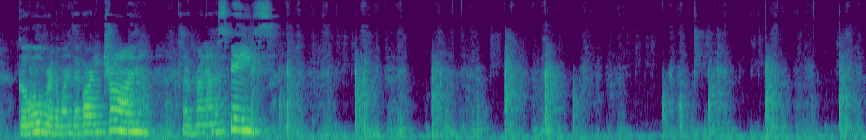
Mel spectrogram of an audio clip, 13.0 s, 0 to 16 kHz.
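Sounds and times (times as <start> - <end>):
pencil scratching on paper: 2.2 - 13.0.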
